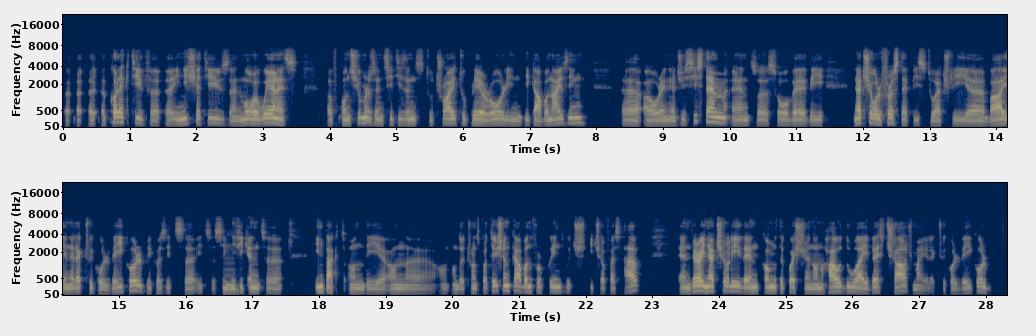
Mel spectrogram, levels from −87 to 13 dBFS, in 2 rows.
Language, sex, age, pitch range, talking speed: English, male, 50-69, 100-125 Hz, 170 wpm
